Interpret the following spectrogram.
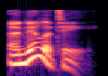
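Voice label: "anility", British English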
